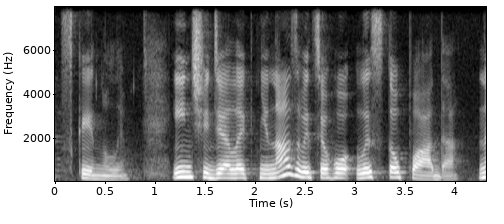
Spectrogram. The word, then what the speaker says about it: листопад: Хоч у деяких діалектах української мови цей іменник наголошують на другий склад, літературній же нормі відповідає лише наголос на останньому – листопад.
